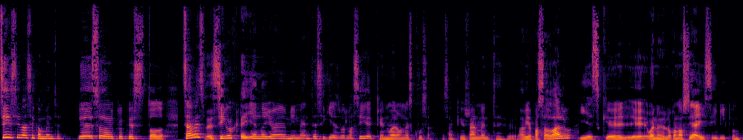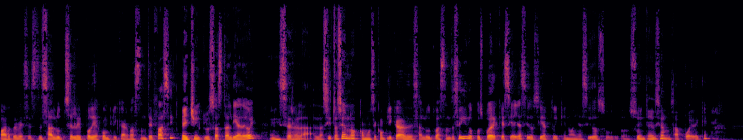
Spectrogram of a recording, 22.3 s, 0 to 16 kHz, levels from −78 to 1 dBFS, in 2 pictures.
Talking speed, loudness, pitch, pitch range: 255 wpm, -23 LUFS, 135 Hz, 125-195 Hz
